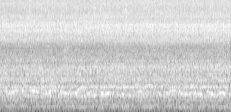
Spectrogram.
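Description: Sauerkraut with pork cracklings frying and simmering in an open pot on a gas stove: a steady, even sizzle with a low wavering hum beneath it.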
